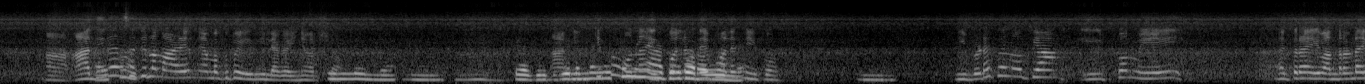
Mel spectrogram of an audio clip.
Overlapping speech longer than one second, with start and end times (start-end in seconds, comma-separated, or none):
5.6-7.4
